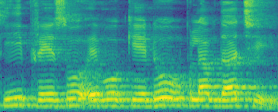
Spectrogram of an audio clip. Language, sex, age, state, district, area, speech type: Maithili, male, 30-45, Bihar, Madhubani, rural, read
